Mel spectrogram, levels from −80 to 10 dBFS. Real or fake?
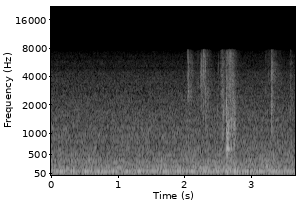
real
